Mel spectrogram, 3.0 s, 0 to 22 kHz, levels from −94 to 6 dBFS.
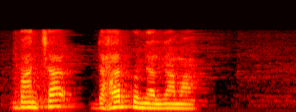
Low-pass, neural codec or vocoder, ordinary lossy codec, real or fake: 7.2 kHz; none; none; real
